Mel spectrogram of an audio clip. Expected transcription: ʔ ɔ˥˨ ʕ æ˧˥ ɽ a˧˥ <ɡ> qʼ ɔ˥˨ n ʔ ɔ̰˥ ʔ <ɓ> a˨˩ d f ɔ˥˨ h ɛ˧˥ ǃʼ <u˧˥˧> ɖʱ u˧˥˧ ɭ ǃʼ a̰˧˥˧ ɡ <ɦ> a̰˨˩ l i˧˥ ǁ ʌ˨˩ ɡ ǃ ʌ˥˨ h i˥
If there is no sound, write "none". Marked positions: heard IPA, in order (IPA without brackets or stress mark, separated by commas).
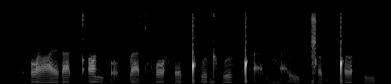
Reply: ɡ, ɓ, u˥, ɦ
